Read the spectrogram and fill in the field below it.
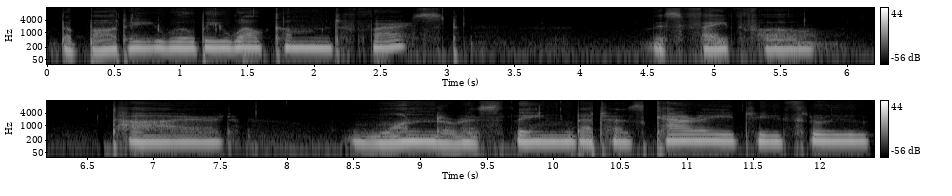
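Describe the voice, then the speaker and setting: Short, soothing phrases with long pauses fill this scripted sleep meditation, led gently by a woman whose soft whisper is lowish and husky. The recording has no echo and sounds like a phone.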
